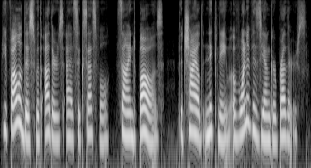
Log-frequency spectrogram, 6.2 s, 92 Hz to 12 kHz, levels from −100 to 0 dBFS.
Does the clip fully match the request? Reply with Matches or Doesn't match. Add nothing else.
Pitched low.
Doesn't match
